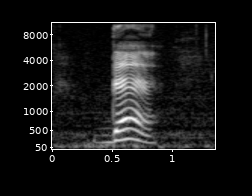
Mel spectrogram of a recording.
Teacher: D da qalqala sifati bor, ya'ni havo bunga qattiq uriladi.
